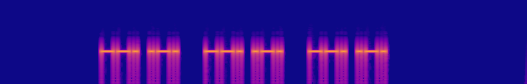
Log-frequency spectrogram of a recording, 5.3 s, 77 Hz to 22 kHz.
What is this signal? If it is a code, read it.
Morse code, heard as a keyed tone, about 30 wpm, 700 Hz. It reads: GR GR GR
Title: Multi-letter Phonemes Repeated 3x 30wpm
